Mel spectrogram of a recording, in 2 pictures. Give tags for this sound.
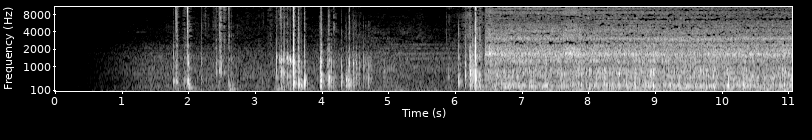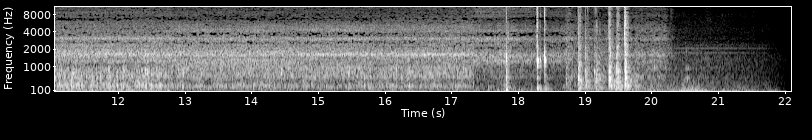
fill-up-car-with-petrol
gas-station
petrol-station

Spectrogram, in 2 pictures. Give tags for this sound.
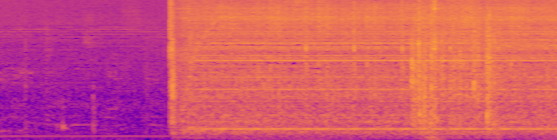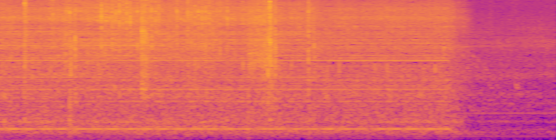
laserjet
environmental-sounds-research
unprocessed
print
printer

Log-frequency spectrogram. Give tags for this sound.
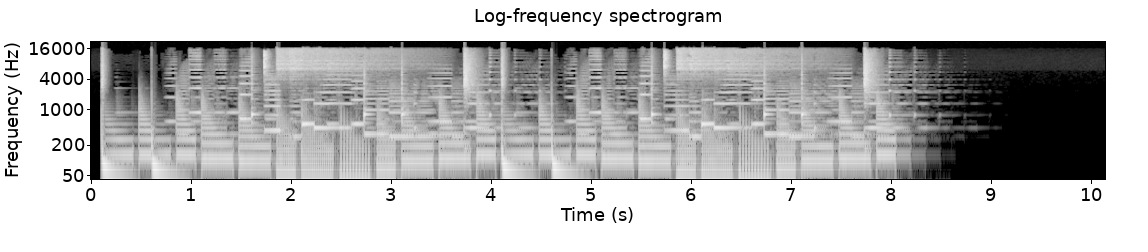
humiluty
Figure

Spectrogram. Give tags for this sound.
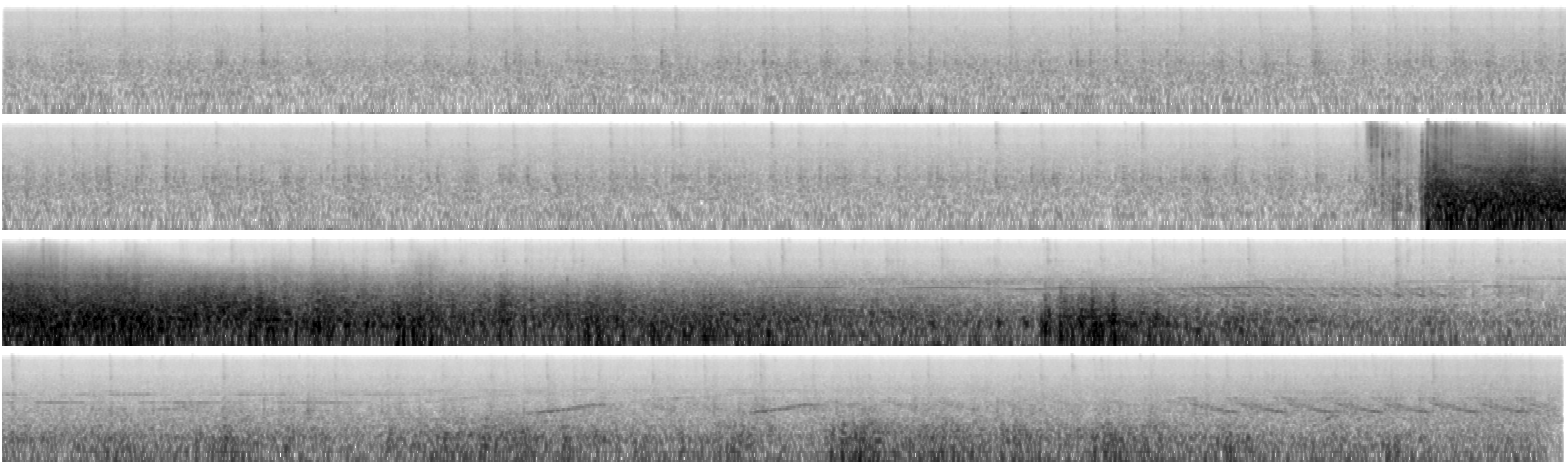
cars
close
field-recording
lightning
loop
nature
rain
roof
sirens
storm
thunder
weather

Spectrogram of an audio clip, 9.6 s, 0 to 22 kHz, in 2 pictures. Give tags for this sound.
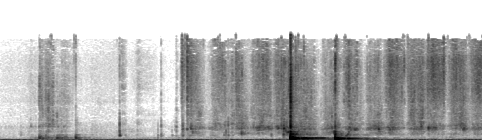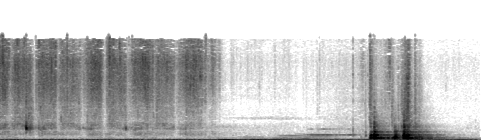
campus-upf
bath
cleaning
bathroom
toilet
UPF-CS14
WC
brush

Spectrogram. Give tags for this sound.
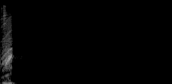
beat
effext
game
vicces
pc
audio
jungle
fx
sound
sfx

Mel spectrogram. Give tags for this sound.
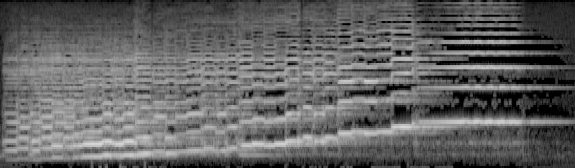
Improvising
Trills
Ornamentation
Baroque
Phrasing
Scales
Violin

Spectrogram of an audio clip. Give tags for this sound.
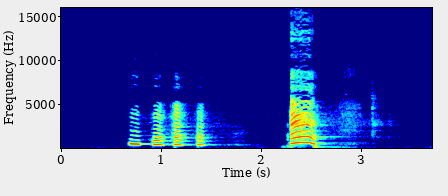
ape
chimp
chimpanzee

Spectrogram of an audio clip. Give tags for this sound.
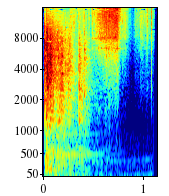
foot
footstep
skeleton
step

